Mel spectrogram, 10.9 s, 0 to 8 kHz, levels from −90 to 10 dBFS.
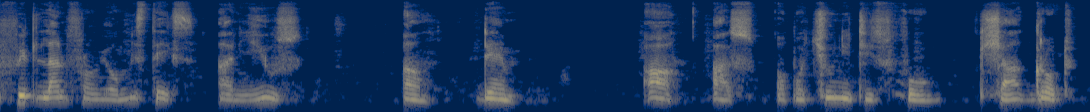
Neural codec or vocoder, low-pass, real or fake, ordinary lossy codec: none; none; real; none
